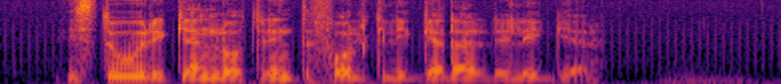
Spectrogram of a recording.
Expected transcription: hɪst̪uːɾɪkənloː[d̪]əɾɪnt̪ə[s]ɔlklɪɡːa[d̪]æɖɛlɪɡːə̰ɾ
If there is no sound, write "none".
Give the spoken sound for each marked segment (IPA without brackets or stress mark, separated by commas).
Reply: t̪, f, d̪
